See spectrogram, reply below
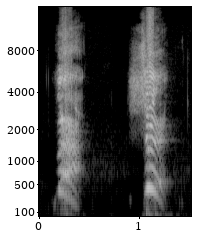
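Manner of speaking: shouting. A podcast co-host hypes like a DJ, shouting into the mic. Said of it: "why do you have to shout down the fucking microphone".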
